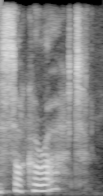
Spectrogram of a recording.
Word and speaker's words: socarrat: Okay, let's talk about something that I love, and I'm probably going to mispronounce this, the socarrat.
